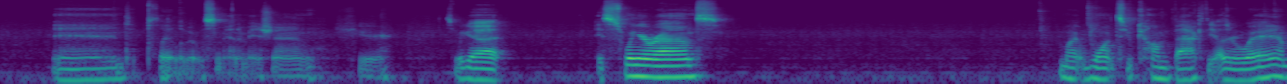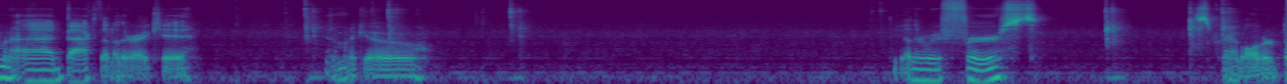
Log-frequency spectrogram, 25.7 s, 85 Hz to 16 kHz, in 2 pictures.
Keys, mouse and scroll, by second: 2.6-4.6 drag, 10.6 middle click, 11.6-13.8 right drag, 12.6-14.7 drag, 15.9 g, 16.7 r, 17.9 g, 23.9 i, 24.7 a, 25.1 a.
